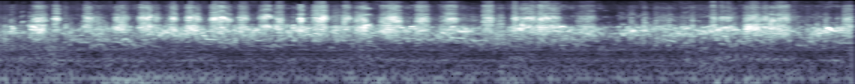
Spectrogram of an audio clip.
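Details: Aviary colony of Australian budgerigars chattering nonstop, rapid scratchy chirps and squawks from many birds overlapping into a dense high-pitched babble.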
